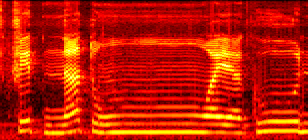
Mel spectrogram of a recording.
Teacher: ان دونوں کو آپس میں ملائیں گے غنّے کے ساتھ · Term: ادغام بالغنہ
